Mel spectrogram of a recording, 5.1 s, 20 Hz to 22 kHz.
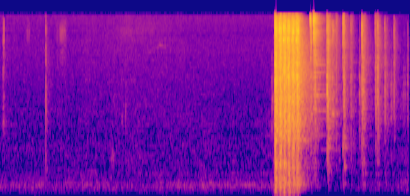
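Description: WE Glock 26 gas blowback airsoft pistol firing about three and a half seconds in: a loud first report, then a quick string of sharper shots for over a second. Before that, only a few faint handling clicks.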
